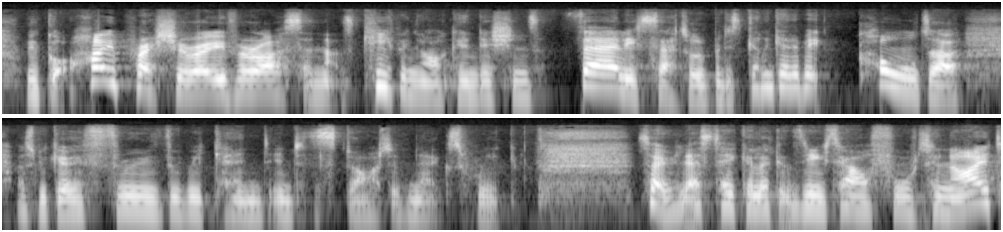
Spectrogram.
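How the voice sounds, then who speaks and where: Friendly TV weather presenter woman. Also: on the high side. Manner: bright, friendly, conversational. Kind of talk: broadcast weather forecast.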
